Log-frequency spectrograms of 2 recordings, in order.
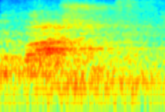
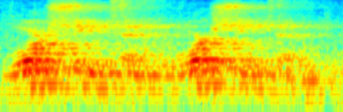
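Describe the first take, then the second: First: Said in the usual way. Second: Washington said "Warshington", with an r in the first syllable; old regional pronunciation. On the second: Shown as a demonstration. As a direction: put an r into Washington: "WARSH-ington". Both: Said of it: "No longer was".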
